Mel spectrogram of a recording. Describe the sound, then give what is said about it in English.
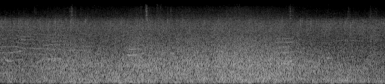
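Steady, dense rain falls in a park one afternoon, hissing without pause, a fairly loud wash of falling water that holds an even level throughout, with no voices. “Now it is raining.”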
